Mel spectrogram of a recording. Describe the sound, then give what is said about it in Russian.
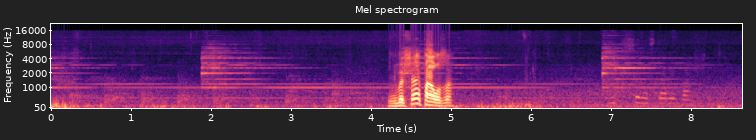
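Clock bells on an old tower ring out for twelve o'clock noon, a loud cluster of chimes in the middle with fainter strikes before and after, while a man speaks briefly. “Бьют часы на старой башне. 12 часов. Послушаем колокольный перезвон.”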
